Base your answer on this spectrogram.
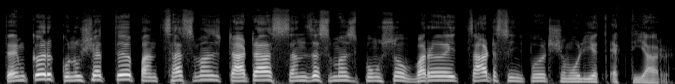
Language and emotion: Kashmiri, neutral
